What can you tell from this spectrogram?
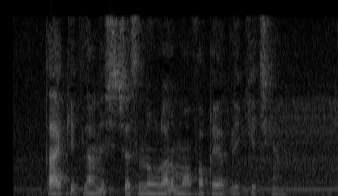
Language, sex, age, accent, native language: Uzbek, male, 18-24, Andijon, Uzbek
